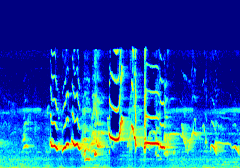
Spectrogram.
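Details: Oriental magpie-robin song used to provoke other magpie-robins into singing: after a second of quiet, loud clear whistled notes with sliding upslurs and downslurs, delivered in short bursts separated by brief pauses, then softer trailing notes.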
